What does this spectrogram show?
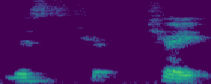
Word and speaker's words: Wristrait: Wristrait? Wristrait. It's spelled kind of funny. I'll show you a business card. I found when I spelled it Traight, people were prone to mispronouncing it.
